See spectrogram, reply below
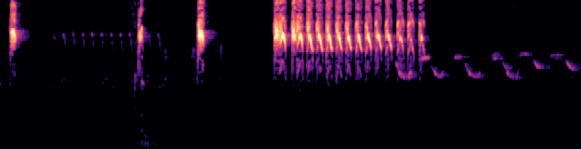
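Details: Sooty-headed bulbul in the tembakan style used for training songbirds. After a few sharp separate chirps comes a dense, rapid high rattle of about fifteen pulses, then a soft series of downslurred whistles.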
